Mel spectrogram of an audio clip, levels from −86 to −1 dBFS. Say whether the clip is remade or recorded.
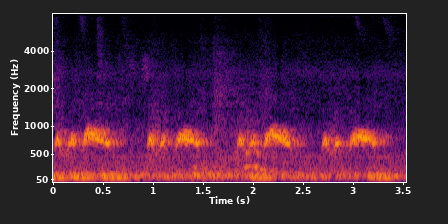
recorded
